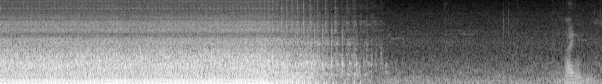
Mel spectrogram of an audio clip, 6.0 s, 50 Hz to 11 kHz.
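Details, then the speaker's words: MTD push mower engine on a Troy Bilt deck after a blade strike (sheared flywheel key and bent crankshaft found) runs with a steady, smooth low hum, then winds down; vibration now barely noticeable, about 90–95% of healthy. "It runs. You can barely tell it's vibrating anymore. It was really bad, and now it's probably 90 to 95% there, which is totally acceptable for a mower of this condition and price range."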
